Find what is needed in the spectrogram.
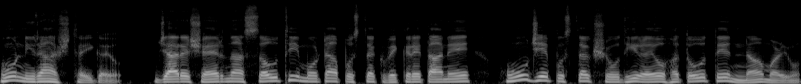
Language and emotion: Gujarati, sad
